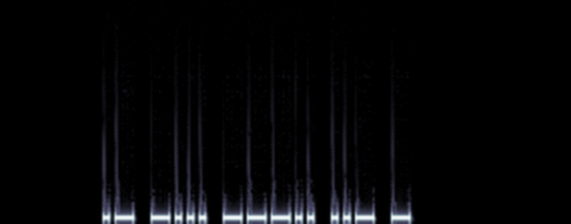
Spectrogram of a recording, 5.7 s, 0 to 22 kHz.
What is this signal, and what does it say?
Morse code, heard as a keyed tone, about 20 wpm, 700 Hz. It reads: AB8UT
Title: Speed Racing - USA Call Signs 17wpm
